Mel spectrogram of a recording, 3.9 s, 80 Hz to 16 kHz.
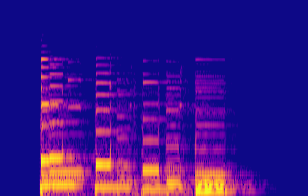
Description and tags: Jazz guitar #1 109bpm
some descending augmented chords played on guitar
chords, guitar, jazz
